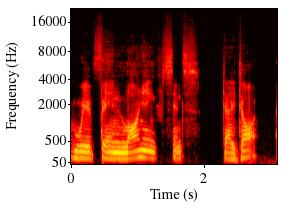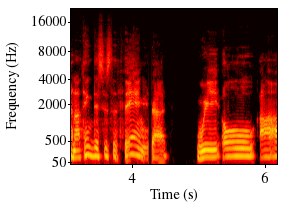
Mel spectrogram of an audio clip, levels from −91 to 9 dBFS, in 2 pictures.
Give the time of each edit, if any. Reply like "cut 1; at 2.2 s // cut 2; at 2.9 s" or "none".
cut 1; at 2.9 s // cut 2; at 4.2 s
